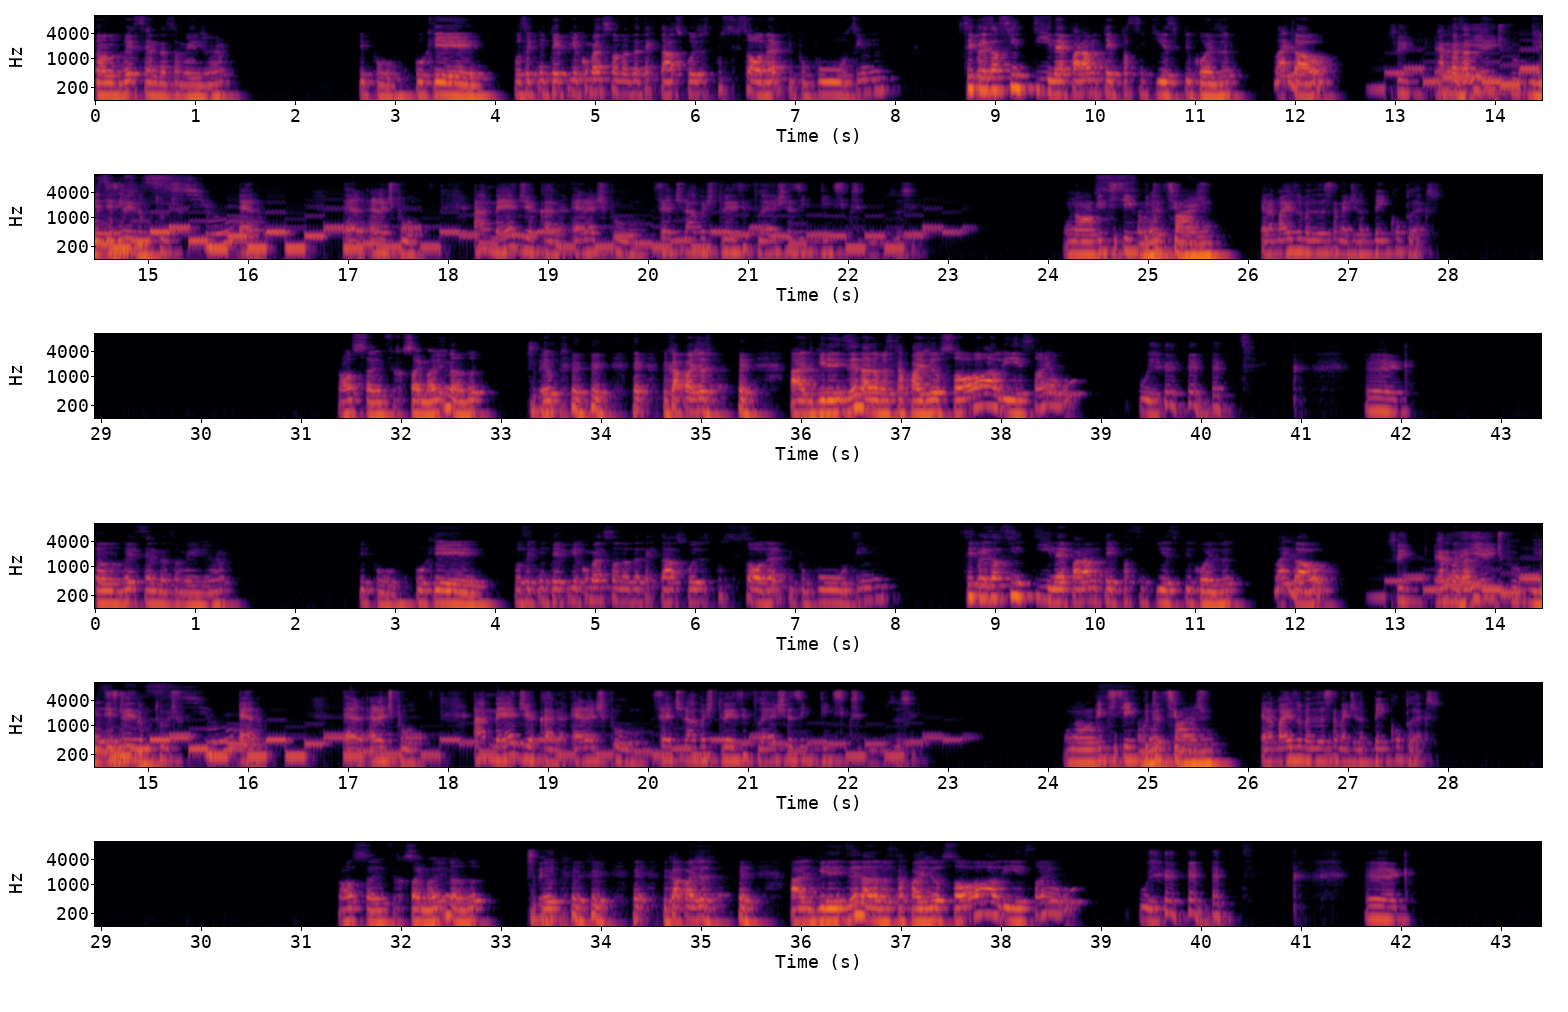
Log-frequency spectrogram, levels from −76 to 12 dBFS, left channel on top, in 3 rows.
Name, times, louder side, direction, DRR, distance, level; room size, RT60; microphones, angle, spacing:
voice 1, 0.0-1.4 2.6-7.9 8.7-11.4 11.8-12.4 13.4-14.0 14.3-16.1 24.1-24.5 24.9-25.6 31.4-32.9 33.4-38.8 39.4-39.6, left 1 dB, 65° left, 1.2 m, -26 dB
sound 1, 12.7-23.3, left 2 dB, 45° left, 0.8 m, -33 dB
voice 2, 12.9-15.3 15.9-16.1 16.6-22.7 24.5-25.6 26.1-27.9 33.3-33.6 39.5-40.3 40.9-42.1, right 2 dB, 30° right, 1.4 m, -32 dB
9.1 x 4.3 x 2.7 m
head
